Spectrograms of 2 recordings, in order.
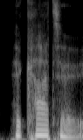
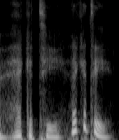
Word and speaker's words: Hecate: hecate bdsm sexy witch i really don't think that's the normal pronunciation hikato yeah the a is short as well yeah hecate don't use the german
